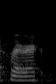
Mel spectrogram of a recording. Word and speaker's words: cleric: I'm not a cleric. Oh, that gave us 7. What Erica do? Is it actually pronounced cleric? It's cleric. Yes, it's pronounced cleric. Not clerk.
